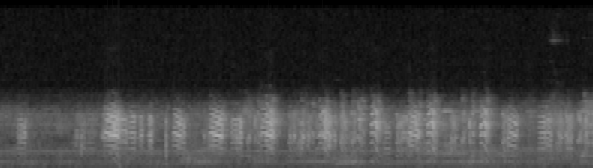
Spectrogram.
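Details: A group of zebra finches kept at home sings continuously: dense overlapping trumpet-like beeps and chattering, buzzy notes, repeated rapidly from start to finish.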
